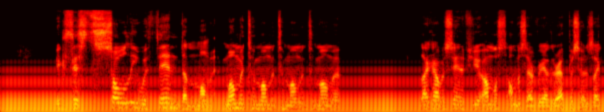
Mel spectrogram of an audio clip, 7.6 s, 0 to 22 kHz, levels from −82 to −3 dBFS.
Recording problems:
electrical hum; loud; throughout; 60 Hz, 6 dB below the speech

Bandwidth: 14.5 kHz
